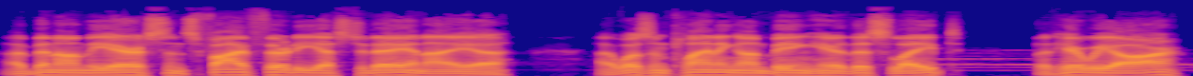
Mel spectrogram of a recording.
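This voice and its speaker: Man acting tired call-in radio host, lowish voice, steady, plain-spoken, soft music underneath. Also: fairly quick, smooth, no echo. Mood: weary, uneasy. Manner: plain, low-key. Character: weary, steady male late-night radio host. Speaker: late-night radio host. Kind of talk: call-in radio show in audio drama.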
